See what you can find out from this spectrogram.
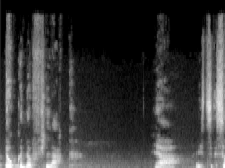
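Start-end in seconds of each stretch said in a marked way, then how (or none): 1.9-2.8 tender whispered aside; whispering. Real, not acted. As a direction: whisper it with feeling. Touched by the vision.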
